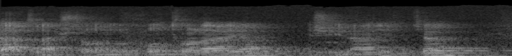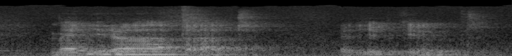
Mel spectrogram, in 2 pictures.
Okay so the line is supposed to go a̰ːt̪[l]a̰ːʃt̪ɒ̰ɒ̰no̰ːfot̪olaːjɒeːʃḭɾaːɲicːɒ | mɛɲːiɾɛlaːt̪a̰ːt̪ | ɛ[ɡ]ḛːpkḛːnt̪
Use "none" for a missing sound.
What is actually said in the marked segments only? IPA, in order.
l, ɟ

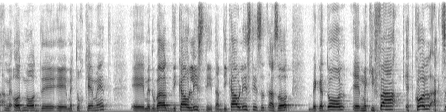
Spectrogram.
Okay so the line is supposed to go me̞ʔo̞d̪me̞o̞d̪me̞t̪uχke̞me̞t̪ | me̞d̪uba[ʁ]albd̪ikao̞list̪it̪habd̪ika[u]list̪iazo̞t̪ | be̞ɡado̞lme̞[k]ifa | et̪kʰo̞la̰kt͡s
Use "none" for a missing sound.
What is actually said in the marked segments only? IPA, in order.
ʁ, o, k

